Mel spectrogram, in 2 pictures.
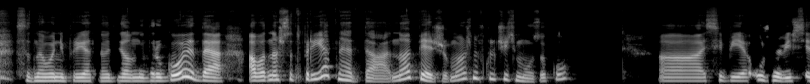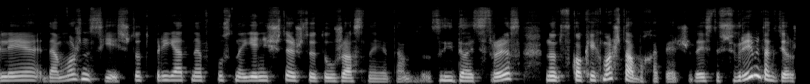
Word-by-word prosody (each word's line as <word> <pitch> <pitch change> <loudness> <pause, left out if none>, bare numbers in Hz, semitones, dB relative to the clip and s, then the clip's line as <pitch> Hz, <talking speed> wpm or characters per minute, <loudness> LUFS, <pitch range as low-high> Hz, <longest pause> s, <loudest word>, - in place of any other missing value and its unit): с - - -12
одного 170 0 +3
неприятного 160 -1 +1
дела 160 +1 0
на 160 0 +1
другое, 165 - +6
да. 170 - +5 0.2
А 180 - +6
вот 190 +2 +3
на 210 0 +3
что-то 210 - -6
приятное, 245 - +1
да, 135 -4 -2
но 210 +10 +1
опять 270 - +3
же, 140 - -4
можно 255 - -2
включить 250 -5 -6
музыку, 165 - -6 0.8
а, 165 0 -2
себе, 170 0 -3
уже 190 -4 +1
веселее, 180 +4 -1
да, 155 - -4
можно 230 +8 -1
съесть 310 +8 -6
что-то 190 -1 -7
приятное, 195 -1 -2
вкусное. 185 0 -7
Я 180 +1 +4
не 185 +1 0
считаю, 185 0 -1
что 180 -1 -4
это 160 0 -2
ужасное, 155 -3 -3
там, 130 - -12
заедать 180 -4 -3
стресс. 240 +11 +1 0.2
Но 195 - +4
это 190 - 0
в - - -13
каких 195 -1 +1
масштабах, 245 +4 +1
опять - - -9
же, - - -11
да. 160 - -3
Если 165 0 -2
ты 170 - -10
все 170 - -7
время 360 - +6
так 205 - +1
делаешь,, 155 -1 0
180 Hz, 190 wpm, -20 LUFS, 160-205 Hz, 0.8 s, другое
